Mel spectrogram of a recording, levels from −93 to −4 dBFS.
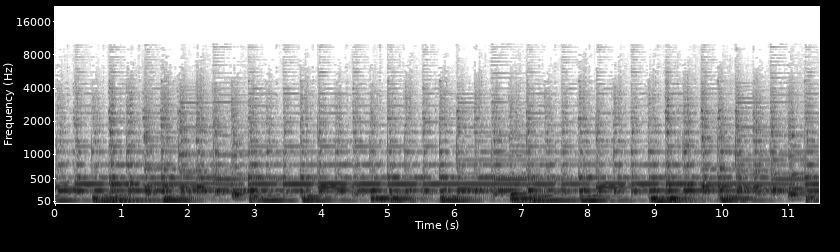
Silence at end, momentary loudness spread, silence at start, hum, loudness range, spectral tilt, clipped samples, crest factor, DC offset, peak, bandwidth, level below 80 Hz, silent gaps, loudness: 0 s; 5 LU; 0 s; none; 1 LU; -9.5 dB/octave; under 0.1%; 16 dB; under 0.1%; -2 dBFS; 6.4 kHz; -24 dBFS; none; -19 LUFS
